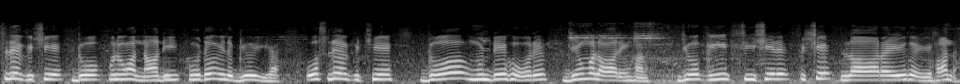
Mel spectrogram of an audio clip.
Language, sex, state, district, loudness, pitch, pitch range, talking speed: Punjabi, male, Punjab, Kapurthala, -11 LUFS, 225 Hz, 205-235 Hz, 195 wpm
